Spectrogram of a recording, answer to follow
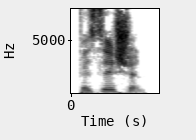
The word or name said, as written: physician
